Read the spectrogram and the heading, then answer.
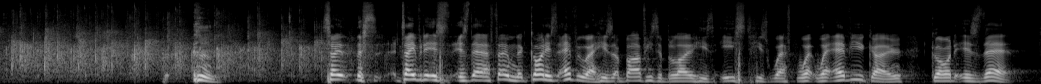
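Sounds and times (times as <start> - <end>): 
audience applause: 0.0 - 4.0
speech: 1.6 - 2.3, 3.3 - 10.2.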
